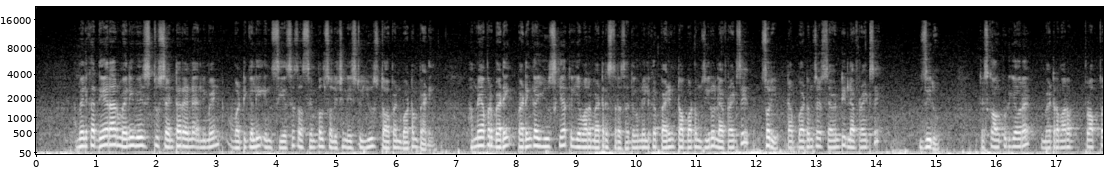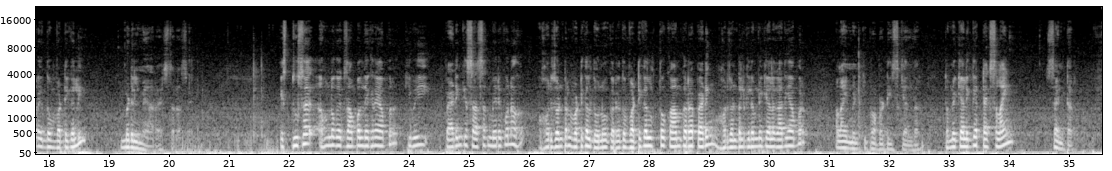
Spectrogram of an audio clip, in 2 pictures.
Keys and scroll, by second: 20.4 ctrl+w, 34.9 alt+Tab.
